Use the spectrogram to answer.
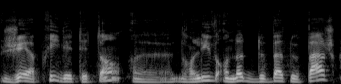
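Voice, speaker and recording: A man hosting a radio interview, asking brisk, direct questions. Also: medium pitch, lively intonation, gravelly, husky, no room sound. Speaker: radio host.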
